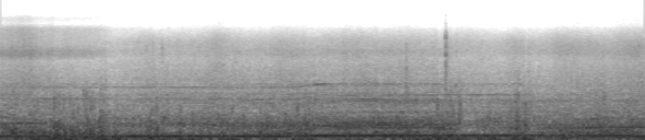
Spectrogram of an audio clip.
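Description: Motorboat engine running steadily under way, with wind buffeting the microphone and water rushing past the hull. A single sharp click about five and a half seconds in.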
